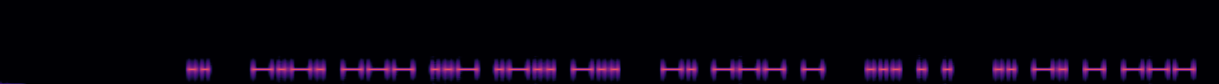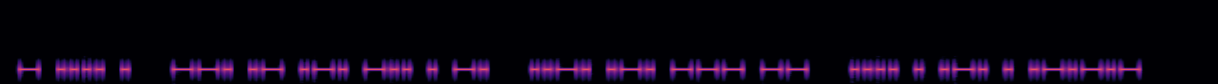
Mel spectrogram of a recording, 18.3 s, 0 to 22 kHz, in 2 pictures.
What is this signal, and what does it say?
Morse code, heard as a keyed tone, about 25 wpm, 700 Hz. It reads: I COULD NOT SEE INTO THE GARDEN FROM HERE.
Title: Sentences from Top 1000 Words - Review Part 4 - 25wpm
